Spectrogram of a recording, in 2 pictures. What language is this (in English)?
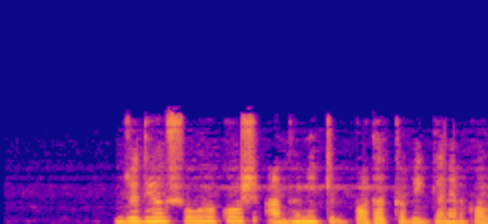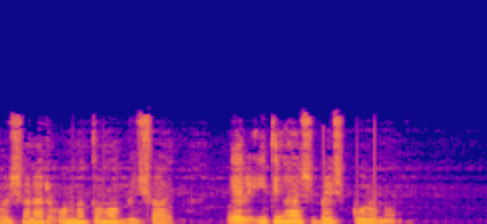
Bangla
